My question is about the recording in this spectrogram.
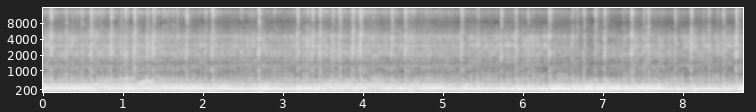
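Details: Original 1961 Fox vintage kart with McCulloch Mac 91 two-stroke, first start in years: raspy, buzzy high-pitched note, slightly wavering, running evenly with no knocks or rattles; normal running.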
